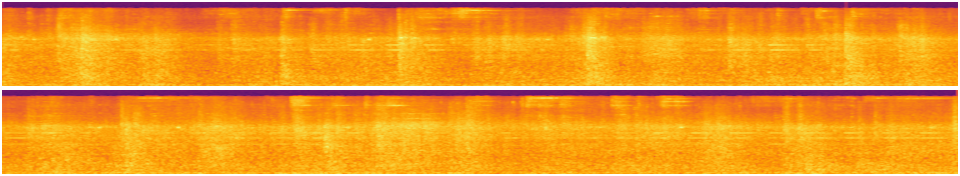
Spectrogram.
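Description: Freight train of autorack cars rolling past: a steady rumble of wheels on rails, with wheel clicks over rail joints about once a second.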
